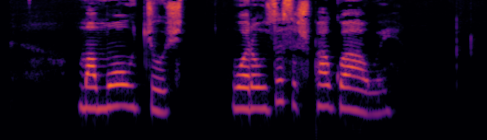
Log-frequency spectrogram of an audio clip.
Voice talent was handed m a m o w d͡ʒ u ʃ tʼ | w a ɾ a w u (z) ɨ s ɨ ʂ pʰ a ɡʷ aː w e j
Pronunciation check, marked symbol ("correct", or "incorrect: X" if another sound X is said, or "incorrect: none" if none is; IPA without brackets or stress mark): correct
